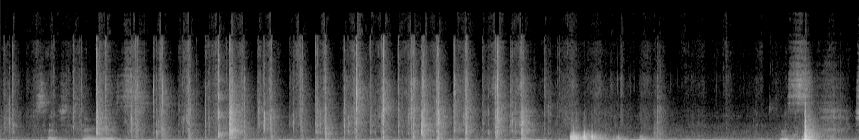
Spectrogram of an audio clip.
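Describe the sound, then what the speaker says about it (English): Rapid papery riffling and flicking of tarot cards being shuffled, continuous and close, with a few soft knocks and a louder tap near the end. "Let's shuffle a couple more times since no cards are falling out"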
